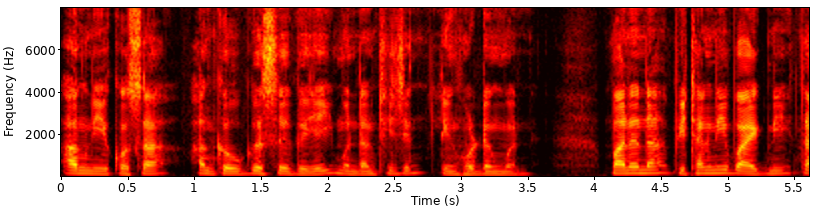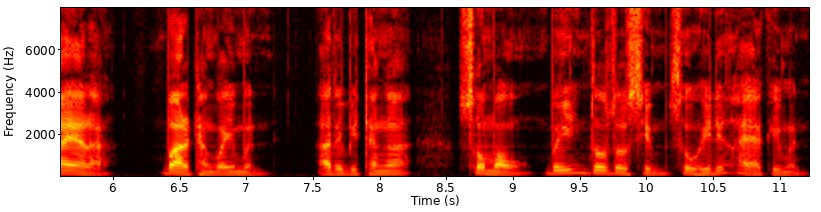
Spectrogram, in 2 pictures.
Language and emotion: Bodo, sad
